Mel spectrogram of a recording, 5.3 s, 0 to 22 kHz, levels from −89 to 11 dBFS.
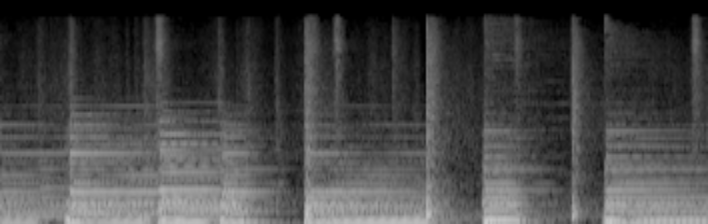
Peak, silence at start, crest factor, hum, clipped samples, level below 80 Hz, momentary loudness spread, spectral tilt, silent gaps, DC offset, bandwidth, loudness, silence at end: -2 dBFS; 0 s; 18 dB; none; under 0.1%; -24 dBFS; 8 LU; -7 dB/octave; none; under 0.1%; 16 kHz; -22 LUFS; 0 s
